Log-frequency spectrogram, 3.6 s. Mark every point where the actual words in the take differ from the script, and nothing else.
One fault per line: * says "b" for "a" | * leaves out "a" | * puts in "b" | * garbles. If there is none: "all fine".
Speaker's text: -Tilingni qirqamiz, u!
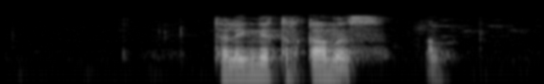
all fine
